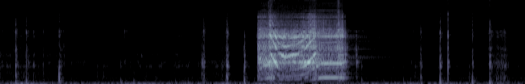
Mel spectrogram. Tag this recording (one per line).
Dispenser
Sanitizer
